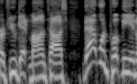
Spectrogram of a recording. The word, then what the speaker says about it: Montas: Yeah, so they get Montas. That's how you say it, right? – Montas. – Frankie Montas.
